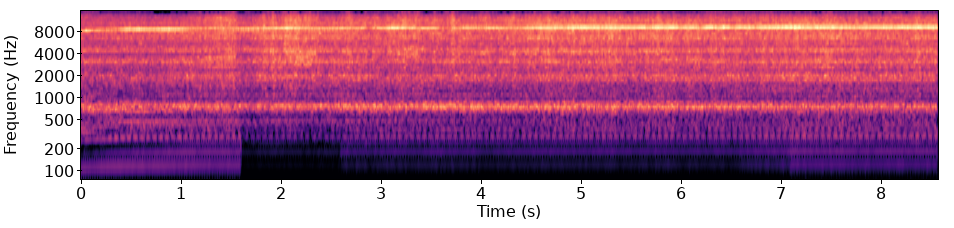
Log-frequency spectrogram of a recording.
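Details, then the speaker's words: Parkside PKZ 180 C5 piston air compressor (Lidl, 8 bar, 1100W): loud, steady rapid chatter with high pump whine at even speed; normal but noisy running, pressure initially not holding. "quite noisy and i will just check do we have some pressure and not so many and actually the whole pressure vanished"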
